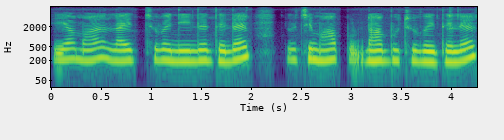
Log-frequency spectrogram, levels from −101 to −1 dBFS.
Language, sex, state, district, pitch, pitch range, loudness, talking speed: Wancho, female, Arunachal Pradesh, Longding, 205 Hz, 195-215 Hz, -16 LUFS, 155 wpm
